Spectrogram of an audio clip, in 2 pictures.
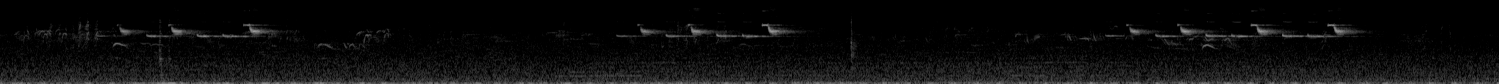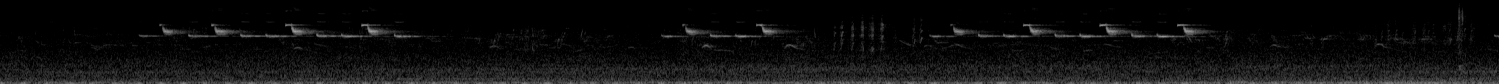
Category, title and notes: Sound effects > Animals
250427-16h04 Gergueil - Great Tit singing
Subject : A Bird Date YMD : 2025 04 27 16h04 Location : Gergueil France. Hardware : Zoom H5 stock XY capsule. Weather : Processing : Trimmed and Normalized in Audacity.
2025, msange, Outdoor, Spring, Zoom, April, Great, tit, Ambience, Village, bird, XY, Gergueil, Rural, H5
